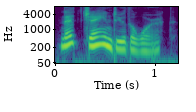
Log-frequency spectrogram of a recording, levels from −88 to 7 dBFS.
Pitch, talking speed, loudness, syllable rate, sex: 200 Hz, 245 wpm, -16 LUFS, 4.5 syllables/s, female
